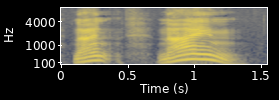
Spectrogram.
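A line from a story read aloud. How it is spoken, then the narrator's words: Calling out. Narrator (German): rief Ernst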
